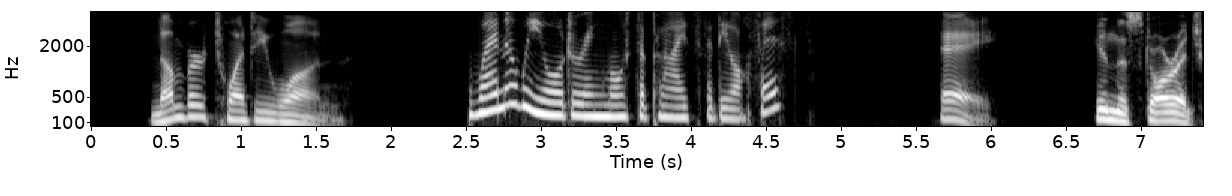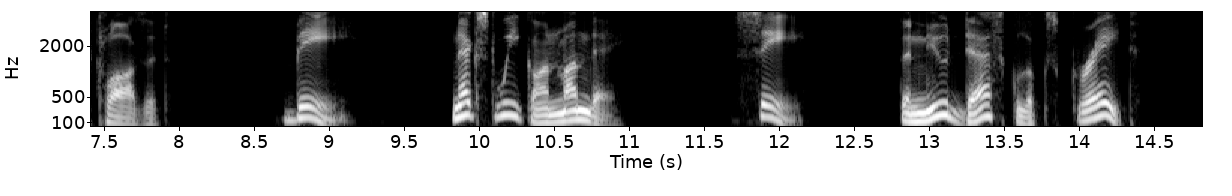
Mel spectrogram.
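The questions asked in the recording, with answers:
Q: When are we ordering more supplies for the office?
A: B: Next week on Monday.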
